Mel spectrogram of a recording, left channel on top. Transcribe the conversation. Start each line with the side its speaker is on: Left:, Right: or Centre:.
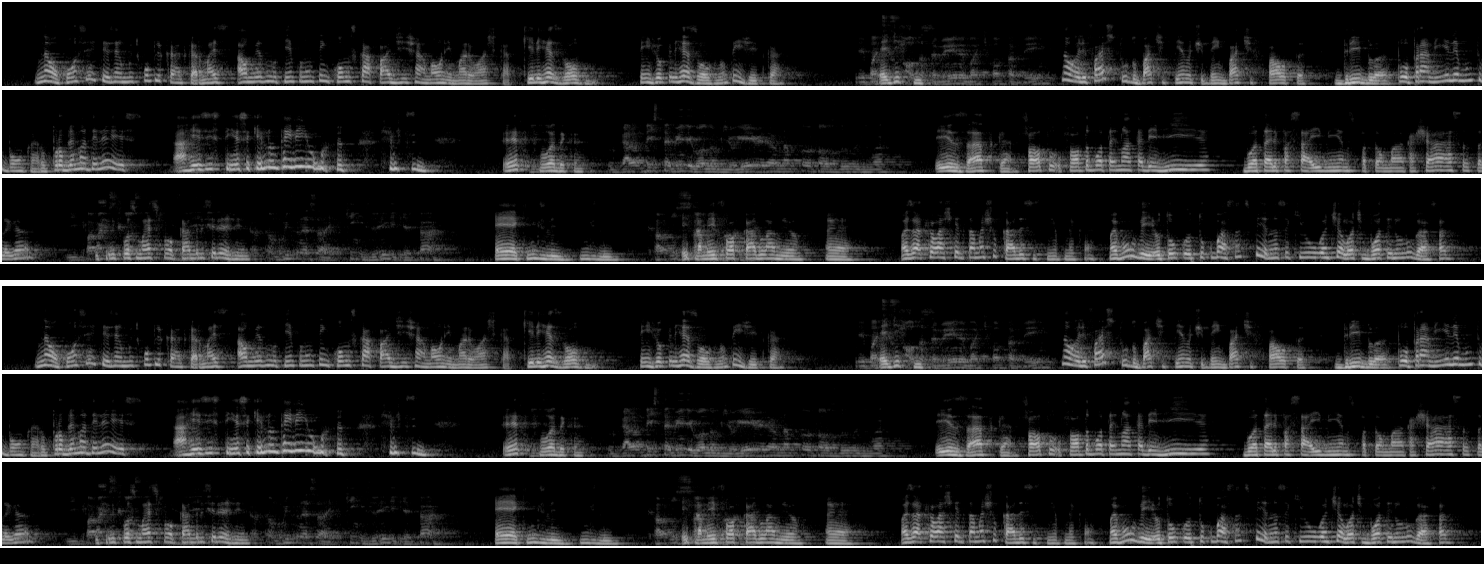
Left: Não, com certeza é muito complicado, cara. Mas ao mesmo tempo não tem como escapar de chamar o Neymar, eu acho, cara. Porque ele resolve. Tem jogo que ele resolve, não tem jeito, cara.
Right: Ele bate
Left: É difícil.
Right: falta também, né? Bate falta bem,
Left: Não, ele faz tudo, bate pênalti bem, bate falta, dribla. Pô, pra mim ele é muito bom, cara. O problema dele é esse.
Right: né?
Left: A resistência que ele não tem nenhuma. <laughs> Tipo assim, é foda,
Right: Às vezes,
Left: cara.
Right: O cara não tem estamina igual no videogame, né? Não dá pra colocar os números lá.
Left: Exato, cara. Falta, falta botar ele numa academia, botar ele pra sair menos, pra tomar uma cachaça, tá ligado?
Right: E parar
Left: Se
Right: que
Left: ele
Right: você
Left: fosse
Right: gosta
Left: mais
Right: de Kings
Left: focado,
Right: League,
Left: ele seria
Right: né?
Left: gênio.
Right: O cara tá muito nessa. É Kings League que ele tá?
Left: É, Kings League, Kings League.
Right: O cara não sai
Left: Ele tá meio
Right: de
Left: focado
Right: lá, velho.
Left: lá mesmo. É. Mas é que eu acho que ele tá machucado esses tempos, né, cara? Mas vamos ver. Eu tô, eu tô com bastante esperança que o Ancelotti bota ele no lugar, sabe?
